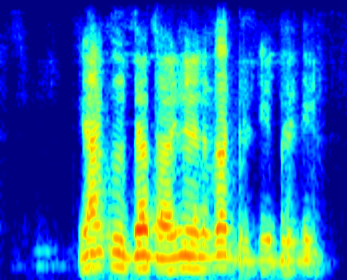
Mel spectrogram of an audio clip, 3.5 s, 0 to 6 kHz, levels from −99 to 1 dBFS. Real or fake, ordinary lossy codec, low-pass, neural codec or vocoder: fake; Opus, 24 kbps; 5.4 kHz; codec, 44.1 kHz, 1.7 kbps, Pupu-Codec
